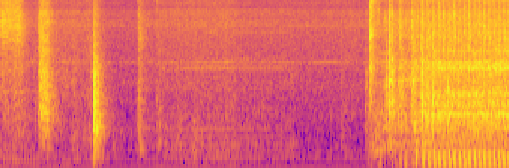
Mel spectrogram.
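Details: Honda Beat eSP scooter with a CVT clunk on takeoff, after replacing the worn-out clutch shoes: engine fires up and settles into an even, steady idle with no clutch rattle or drag; normal clutch engagement.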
